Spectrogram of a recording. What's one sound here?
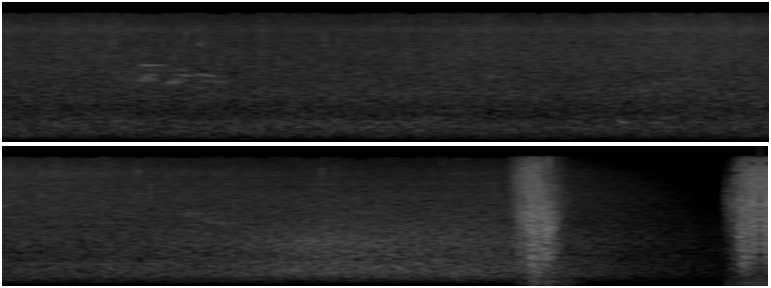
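Wind blows softly outdoors.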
